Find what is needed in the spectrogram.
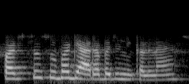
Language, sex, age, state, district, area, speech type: Hindi, female, 18-30, Madhya Pradesh, Betul, rural, conversation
